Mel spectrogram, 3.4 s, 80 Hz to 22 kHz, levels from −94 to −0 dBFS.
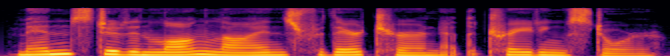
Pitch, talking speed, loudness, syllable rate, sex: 185 Hz, 215 wpm, -16 LUFS, 4.7 syllables/s, female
